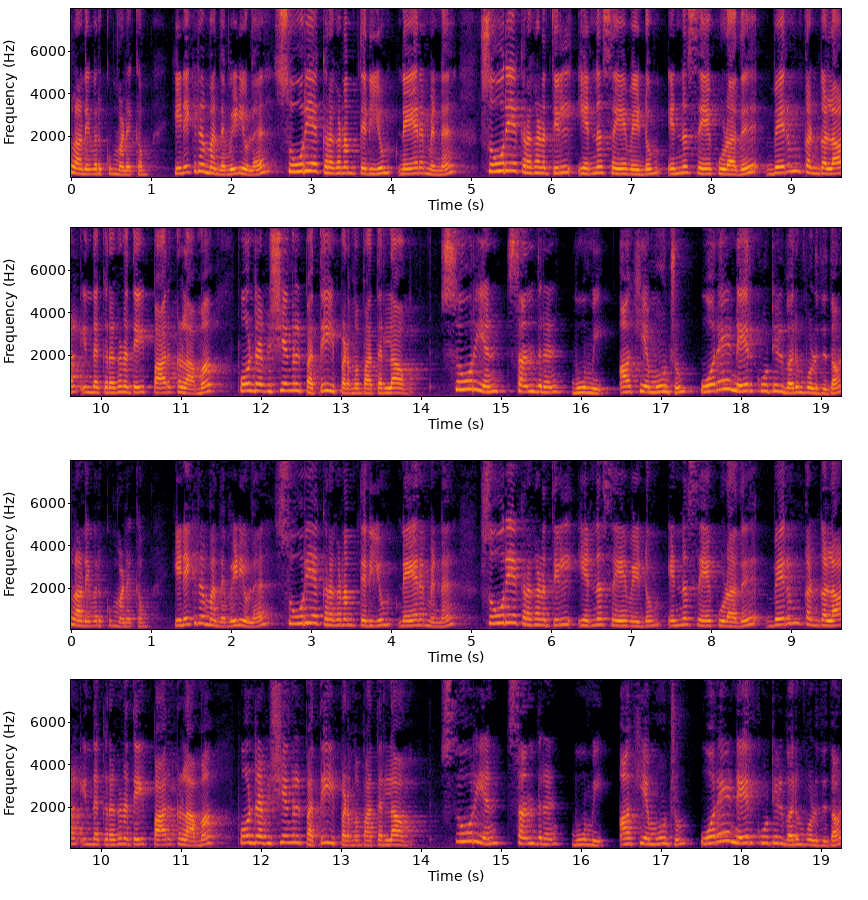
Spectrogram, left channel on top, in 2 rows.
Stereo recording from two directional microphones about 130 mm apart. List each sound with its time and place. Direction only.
0.0 s a woman's voice: 45° left (ahead or behind); by 19.2 s 25° left (ahead or behind)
